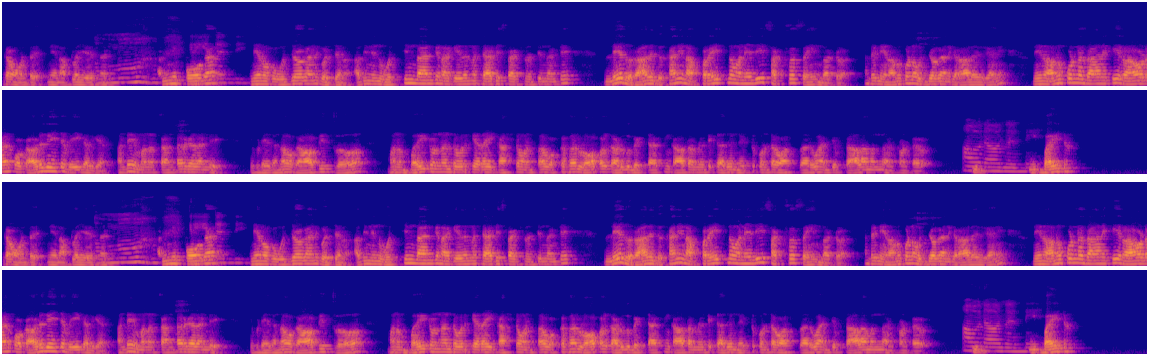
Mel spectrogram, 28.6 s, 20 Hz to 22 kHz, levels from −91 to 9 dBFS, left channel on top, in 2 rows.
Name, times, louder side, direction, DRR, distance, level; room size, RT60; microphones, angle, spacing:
voice 1, 0.0-1.3 1.9-2.7 3.1-7.1 7.5-12.5 12.9-17.0 17.4-18.8 19.1-25.8 26.4-26.5 27.1-27.6, right 1 dB, 25° right, 1.1 m, -26 dB
voice 2, 1.2-3.0 11.3-11.7 16.5-16.8 26.3-27.2, right 1 dB, 40° right, 1.5 m, -42 dB
7.9 x 4.3 x 3.7 m
head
